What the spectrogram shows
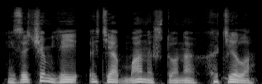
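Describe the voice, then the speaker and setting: A man voicing a nervous, touchy male ghost who yells and complains. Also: a little fast, no room sound, clean studio sound. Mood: complaining. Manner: shrill, yelling.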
